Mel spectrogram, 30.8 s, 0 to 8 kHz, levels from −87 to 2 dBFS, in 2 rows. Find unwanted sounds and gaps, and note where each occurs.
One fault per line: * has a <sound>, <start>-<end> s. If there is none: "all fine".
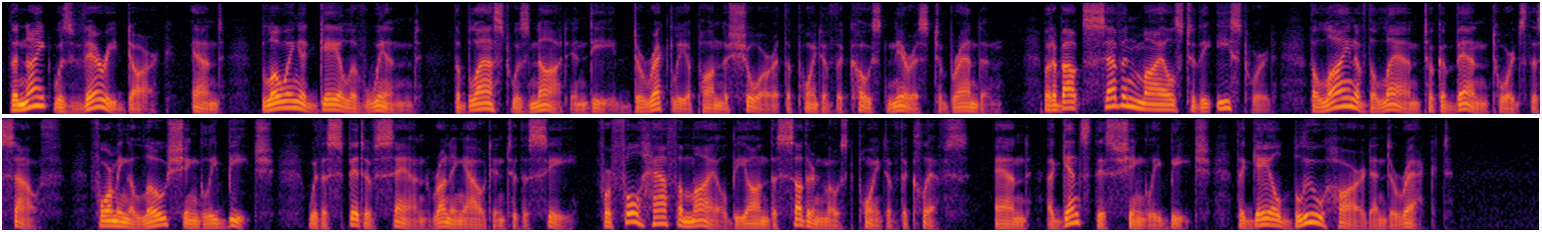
all fine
